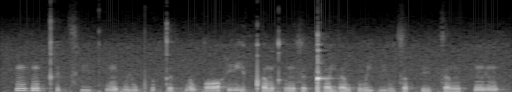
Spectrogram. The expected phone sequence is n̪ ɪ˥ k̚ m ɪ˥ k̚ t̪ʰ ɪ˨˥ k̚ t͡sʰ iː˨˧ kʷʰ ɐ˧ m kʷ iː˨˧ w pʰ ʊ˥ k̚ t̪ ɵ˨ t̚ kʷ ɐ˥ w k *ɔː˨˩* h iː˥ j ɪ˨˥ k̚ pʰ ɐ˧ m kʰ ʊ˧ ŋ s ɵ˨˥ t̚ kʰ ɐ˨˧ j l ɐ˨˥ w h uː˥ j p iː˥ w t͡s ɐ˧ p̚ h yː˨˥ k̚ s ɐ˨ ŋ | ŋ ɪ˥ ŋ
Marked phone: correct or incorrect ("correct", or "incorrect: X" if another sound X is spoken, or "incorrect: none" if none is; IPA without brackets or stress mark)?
incorrect: ɔː˨˥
